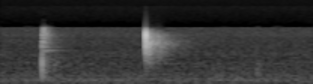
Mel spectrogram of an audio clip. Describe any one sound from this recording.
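Snooker balls knock together with a click.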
